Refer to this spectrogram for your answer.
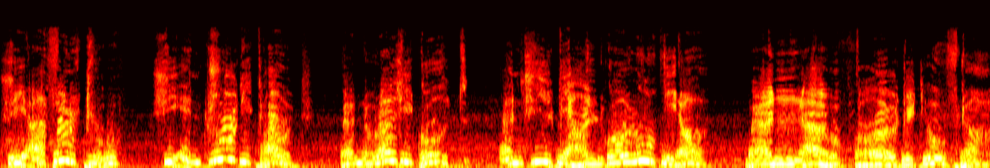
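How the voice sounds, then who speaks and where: In a growling put-on character voice, a man talks very slowly at a medium pitch, with slight echo and clear background noise. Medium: video game.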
